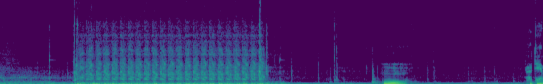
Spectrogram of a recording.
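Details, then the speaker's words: EF Civic sedan after timing belt work and valve lapping, fuel pump just rewired: nearly four seconds of steady cranking with no firing, then a short second try; spins freely, earlier noise gone, won't catch; timing doubted. "okay so that wasn't it that was a good idea and at least it quit making a now it just turns over so I know"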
